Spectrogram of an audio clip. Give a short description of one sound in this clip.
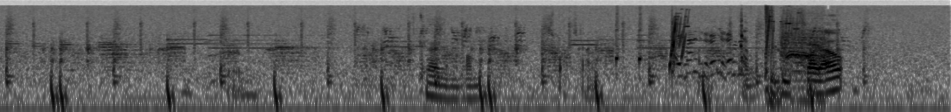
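A cartoon character babbles in squeaky gibberish.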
